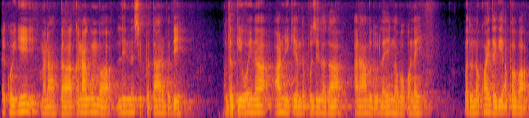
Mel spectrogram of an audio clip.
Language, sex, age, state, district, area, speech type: Manipuri, male, 18-30, Manipur, Kakching, rural, spontaneous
